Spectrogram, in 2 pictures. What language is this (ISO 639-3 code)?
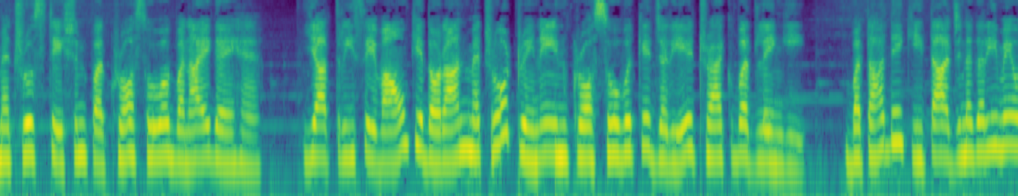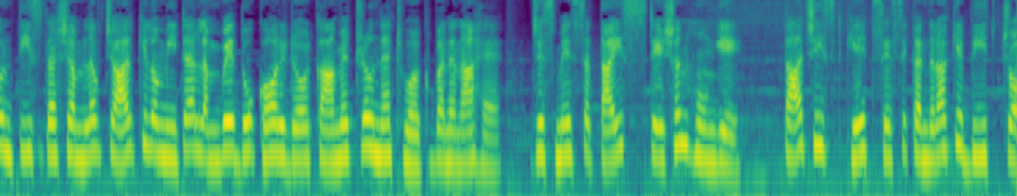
hin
